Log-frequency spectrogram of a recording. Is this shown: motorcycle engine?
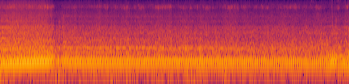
yes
